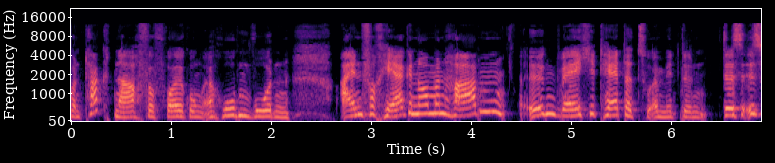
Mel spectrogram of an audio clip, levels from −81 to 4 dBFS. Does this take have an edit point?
yes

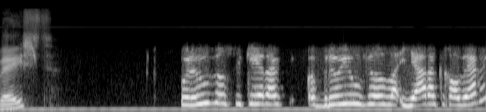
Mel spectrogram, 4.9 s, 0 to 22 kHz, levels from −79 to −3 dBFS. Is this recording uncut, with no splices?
yes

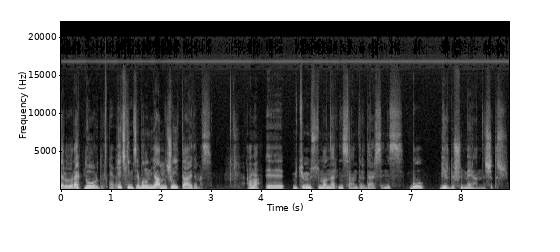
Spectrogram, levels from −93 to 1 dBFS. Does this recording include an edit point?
yes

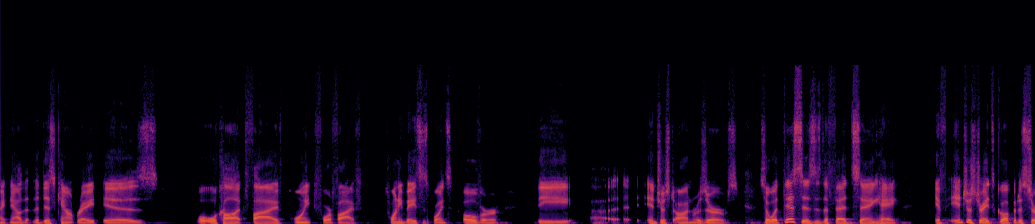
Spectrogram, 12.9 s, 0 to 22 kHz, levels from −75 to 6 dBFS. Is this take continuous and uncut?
yes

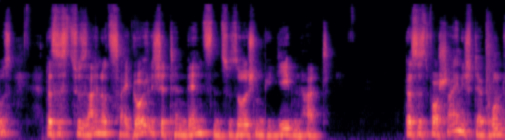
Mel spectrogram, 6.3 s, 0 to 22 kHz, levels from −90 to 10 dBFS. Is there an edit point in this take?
yes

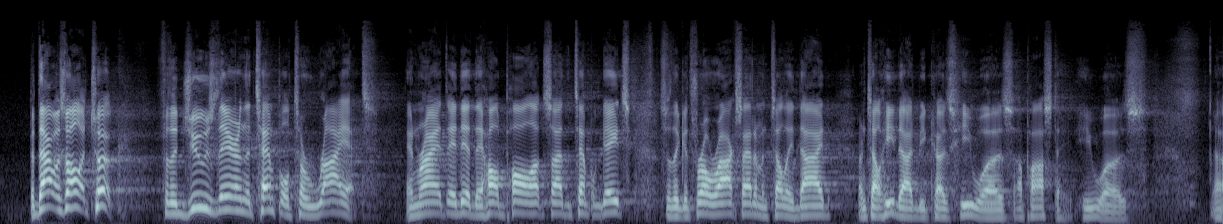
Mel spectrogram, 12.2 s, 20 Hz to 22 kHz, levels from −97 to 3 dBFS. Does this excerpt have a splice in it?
no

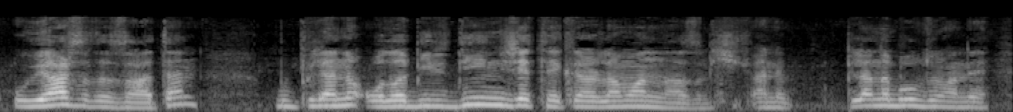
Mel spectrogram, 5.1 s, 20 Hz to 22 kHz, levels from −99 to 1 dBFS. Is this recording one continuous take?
yes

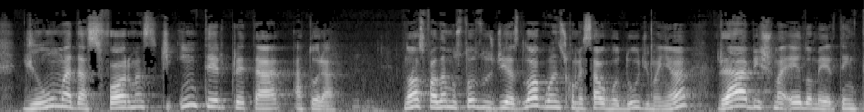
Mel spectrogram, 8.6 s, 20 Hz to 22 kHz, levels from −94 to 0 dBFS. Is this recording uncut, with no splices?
yes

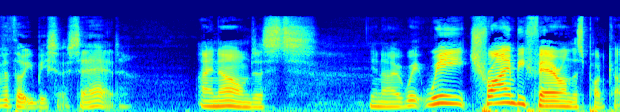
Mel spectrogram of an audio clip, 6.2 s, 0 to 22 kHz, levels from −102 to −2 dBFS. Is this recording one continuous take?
yes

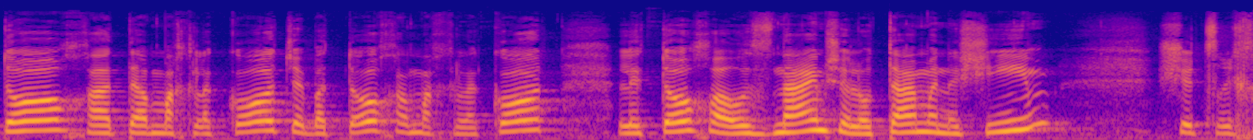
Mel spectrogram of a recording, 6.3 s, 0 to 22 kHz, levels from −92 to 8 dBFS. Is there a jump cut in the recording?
no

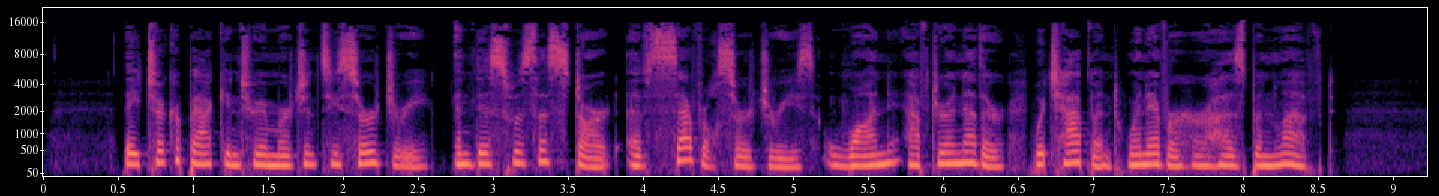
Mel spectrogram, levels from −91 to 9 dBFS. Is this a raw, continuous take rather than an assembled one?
no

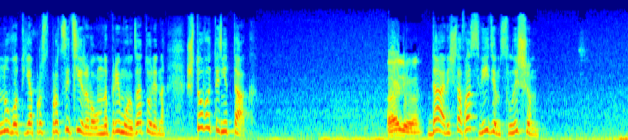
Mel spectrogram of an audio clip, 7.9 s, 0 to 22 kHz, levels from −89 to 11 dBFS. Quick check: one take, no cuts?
no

